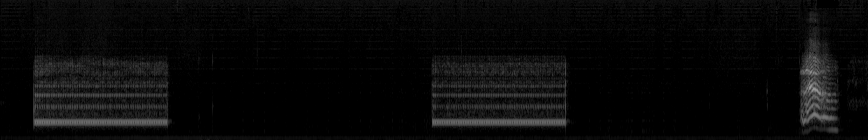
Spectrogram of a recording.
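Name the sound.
telephone dialing and ringing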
